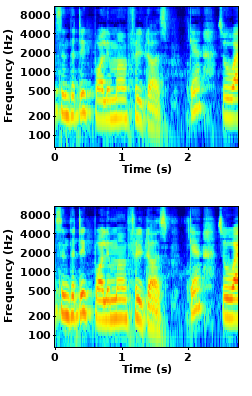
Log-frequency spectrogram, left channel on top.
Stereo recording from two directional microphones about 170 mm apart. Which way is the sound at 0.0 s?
20° right (ahead or behind).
